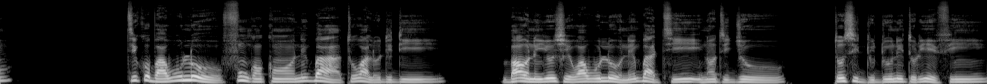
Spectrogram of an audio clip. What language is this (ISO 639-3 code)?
yor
